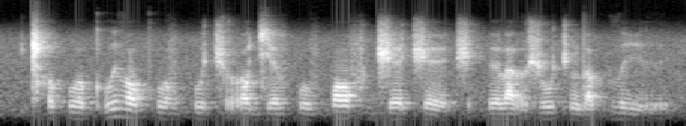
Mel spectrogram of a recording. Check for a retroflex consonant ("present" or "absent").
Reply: absent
